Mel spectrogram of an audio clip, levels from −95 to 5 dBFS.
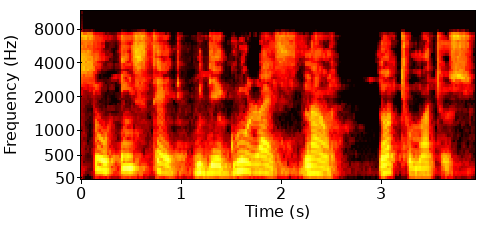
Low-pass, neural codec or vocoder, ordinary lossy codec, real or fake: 7.2 kHz; none; none; real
